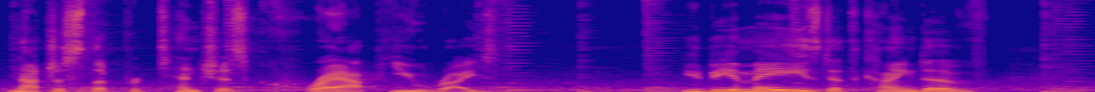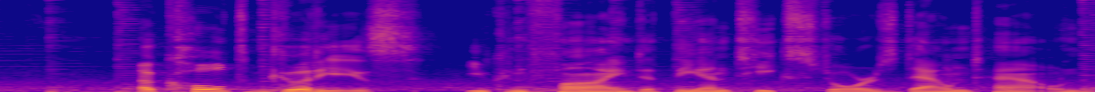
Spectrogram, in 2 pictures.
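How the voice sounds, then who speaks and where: A man's voice: fairly low pitch, animated, slow, a little mellow. A man acting in an audio play as a resentful husband turned scheming killer, with a theatrical manner. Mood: smug, cold. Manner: theatrical, switching from pleading to smug. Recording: music behind the voice.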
